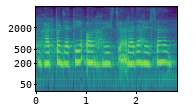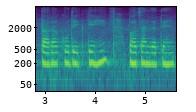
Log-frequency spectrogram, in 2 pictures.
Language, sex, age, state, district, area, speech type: Hindi, female, 18-30, Uttar Pradesh, Varanasi, rural, spontaneous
